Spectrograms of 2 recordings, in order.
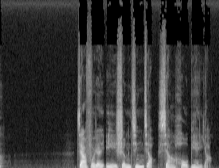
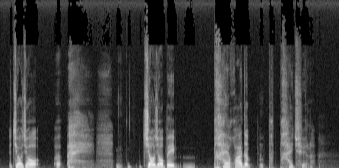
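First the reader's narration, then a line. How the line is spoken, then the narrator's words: Awkward stammering. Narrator (Chinese): 边豪甚觉为难，却又无法掩饰，结结巴巴道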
